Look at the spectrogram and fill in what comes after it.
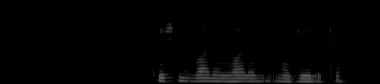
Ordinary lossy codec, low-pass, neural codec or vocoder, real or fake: none; 7.2 kHz; none; real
